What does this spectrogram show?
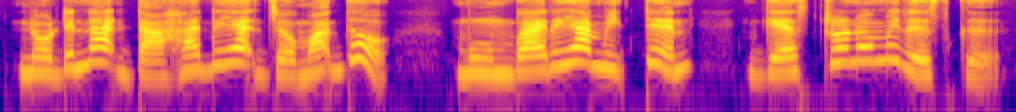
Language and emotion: Santali, happy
